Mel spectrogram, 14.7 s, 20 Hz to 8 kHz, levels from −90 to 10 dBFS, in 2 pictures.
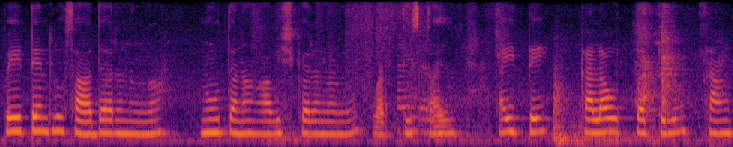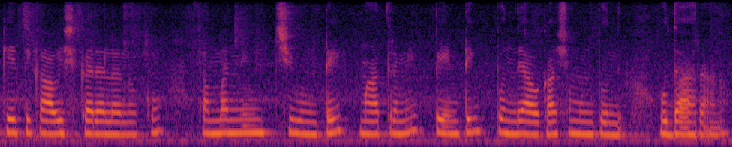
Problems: none marked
